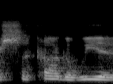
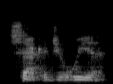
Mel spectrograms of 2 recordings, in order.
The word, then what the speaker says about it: Sacagawea: You can call her Sacagawea if you wish. I'm from Montana, so I call her Sacagawea. That's the Shoshone pronunciation.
